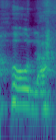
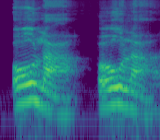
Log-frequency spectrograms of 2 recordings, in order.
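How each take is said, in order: First: "hola" with a voiced H, "hola" not "ola"; wrong H. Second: "Hola" said "ola" with no H sound; silent h. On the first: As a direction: pronounce the H in "hola" on purpose. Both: Shown as a demonstration. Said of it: "don't pronounce the H".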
